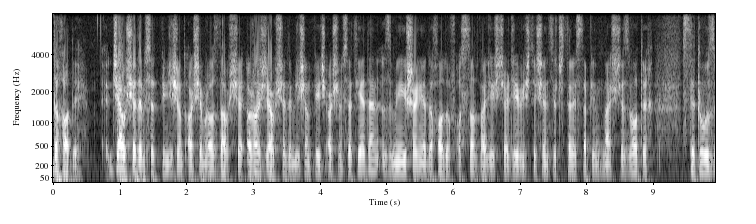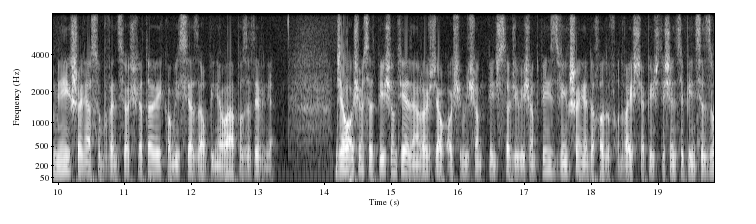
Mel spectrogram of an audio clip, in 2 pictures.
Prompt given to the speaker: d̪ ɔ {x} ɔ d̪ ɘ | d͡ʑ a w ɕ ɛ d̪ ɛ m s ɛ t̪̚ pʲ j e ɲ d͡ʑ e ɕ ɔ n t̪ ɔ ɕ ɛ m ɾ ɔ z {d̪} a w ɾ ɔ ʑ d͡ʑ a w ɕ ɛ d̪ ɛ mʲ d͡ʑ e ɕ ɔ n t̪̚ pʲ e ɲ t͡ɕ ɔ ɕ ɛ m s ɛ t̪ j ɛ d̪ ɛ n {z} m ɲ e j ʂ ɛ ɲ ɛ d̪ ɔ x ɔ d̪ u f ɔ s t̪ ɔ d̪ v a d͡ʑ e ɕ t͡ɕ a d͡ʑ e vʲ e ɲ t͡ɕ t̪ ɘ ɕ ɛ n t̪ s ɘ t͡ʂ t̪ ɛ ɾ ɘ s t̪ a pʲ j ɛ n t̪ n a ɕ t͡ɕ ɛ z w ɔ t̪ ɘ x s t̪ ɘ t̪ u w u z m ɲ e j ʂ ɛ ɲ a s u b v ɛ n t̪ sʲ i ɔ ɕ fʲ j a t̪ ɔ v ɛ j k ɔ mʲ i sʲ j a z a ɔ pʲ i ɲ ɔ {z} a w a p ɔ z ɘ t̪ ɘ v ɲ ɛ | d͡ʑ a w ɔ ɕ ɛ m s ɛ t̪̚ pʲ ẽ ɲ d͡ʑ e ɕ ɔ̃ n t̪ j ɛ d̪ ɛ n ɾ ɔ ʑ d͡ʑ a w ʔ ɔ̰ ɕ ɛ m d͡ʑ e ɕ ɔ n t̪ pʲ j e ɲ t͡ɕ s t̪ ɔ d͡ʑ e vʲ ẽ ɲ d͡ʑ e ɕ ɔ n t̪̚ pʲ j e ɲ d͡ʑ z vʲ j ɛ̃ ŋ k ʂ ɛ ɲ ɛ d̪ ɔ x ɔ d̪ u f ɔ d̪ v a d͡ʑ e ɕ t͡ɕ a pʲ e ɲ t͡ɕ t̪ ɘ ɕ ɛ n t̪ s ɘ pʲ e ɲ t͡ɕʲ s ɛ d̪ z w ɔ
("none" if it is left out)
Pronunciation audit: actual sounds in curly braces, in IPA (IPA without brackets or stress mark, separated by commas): x, d̪, z, v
